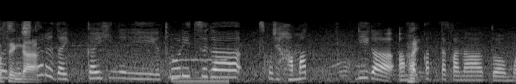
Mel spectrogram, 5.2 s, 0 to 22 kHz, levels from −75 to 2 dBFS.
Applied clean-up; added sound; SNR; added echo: none; Organ; 11 dB; none.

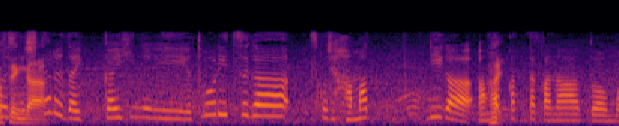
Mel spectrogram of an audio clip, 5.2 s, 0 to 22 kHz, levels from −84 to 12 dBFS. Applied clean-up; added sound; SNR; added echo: none; none; none; none.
